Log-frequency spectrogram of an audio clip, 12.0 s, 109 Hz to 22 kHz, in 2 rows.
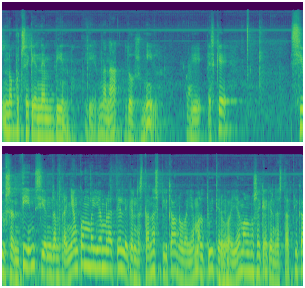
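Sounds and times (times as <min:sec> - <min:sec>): woman speaking into a microphone: 0:00.0 - 0:04.8, 0:05.8 - 0:12.0.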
